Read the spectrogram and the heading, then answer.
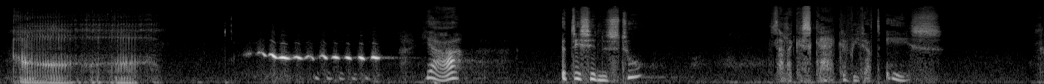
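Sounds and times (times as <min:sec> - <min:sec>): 
person snoring while asleep: 0:00.1 - 0:01.7
warbling high whistle on the breath out: 0:02.4 - 0:04.1
speech: 0:04.3 - 0:04.7, 0:05.7 - 0:06.5, 0:07.7 - 0:09.5.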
